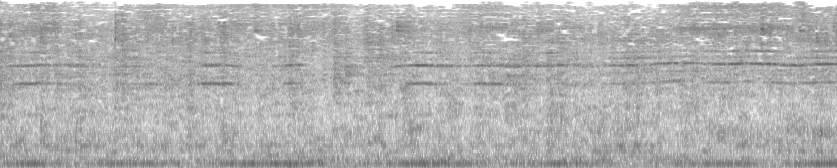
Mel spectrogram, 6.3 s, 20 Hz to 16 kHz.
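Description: New Holland TX66 combine harvester running while it cuts and threshes wheat, heard from the cab: a steady low drone that swells and dips about once a second, with a faint high whine coming and going.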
